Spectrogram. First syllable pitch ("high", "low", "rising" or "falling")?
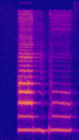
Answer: high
